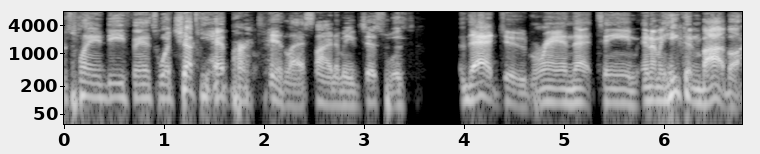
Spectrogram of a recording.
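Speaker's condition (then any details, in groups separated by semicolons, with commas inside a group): No condition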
